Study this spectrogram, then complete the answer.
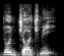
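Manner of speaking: ordinary talk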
